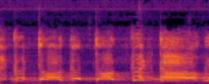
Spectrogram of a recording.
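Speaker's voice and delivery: rising, high coaxing praise; sweet-talking a dog. Shown as a demonstration. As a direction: coo at the dog in a sing-song. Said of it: "he's listening to the tone of my voice".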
